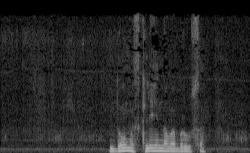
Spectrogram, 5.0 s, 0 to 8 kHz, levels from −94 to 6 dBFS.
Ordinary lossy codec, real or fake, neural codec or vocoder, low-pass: MP3, 32 kbps; real; none; 7.2 kHz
